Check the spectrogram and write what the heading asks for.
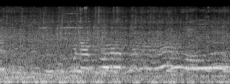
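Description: Voices of people in the street, unclear and not close, over the steady hum of a running vehicle engine.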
